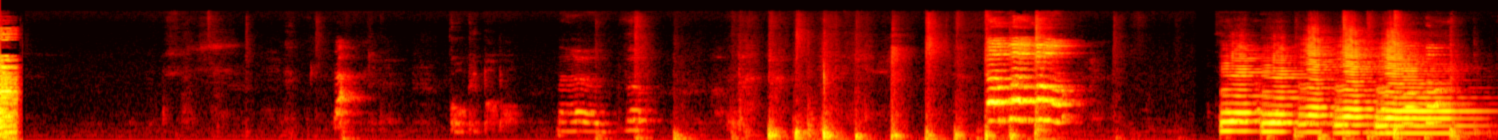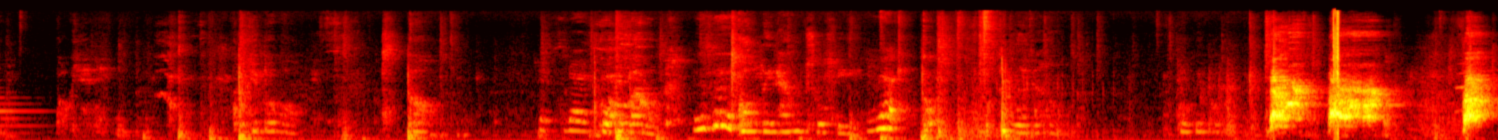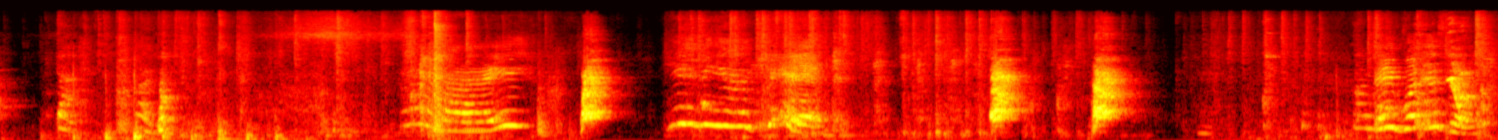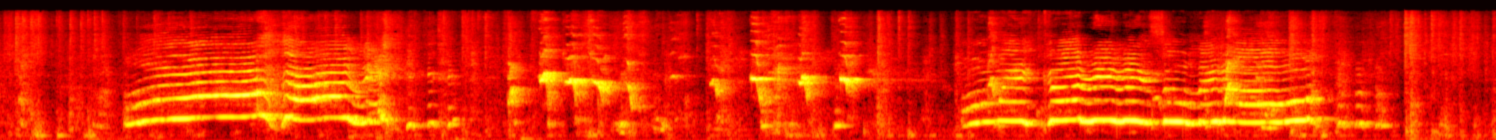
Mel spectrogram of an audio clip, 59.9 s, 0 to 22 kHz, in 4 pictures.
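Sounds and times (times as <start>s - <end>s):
dog barking and yelping: 27.7s - 30.1s, 40.9s - 41.3s, 50.0s - 53.8s.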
